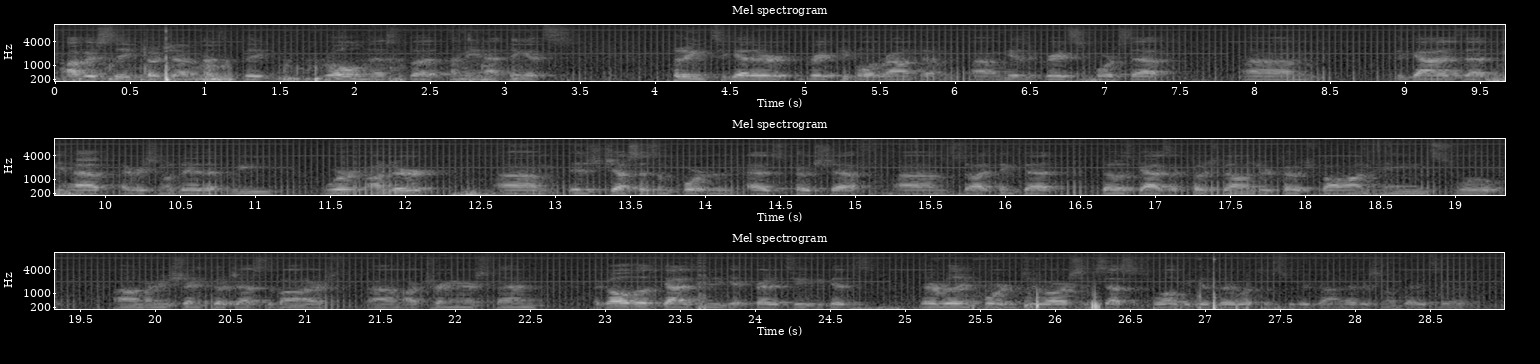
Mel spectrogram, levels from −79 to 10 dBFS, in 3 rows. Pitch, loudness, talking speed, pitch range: 100 Hz, -27 LUFS, 215 wpm, 95-105 Hz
